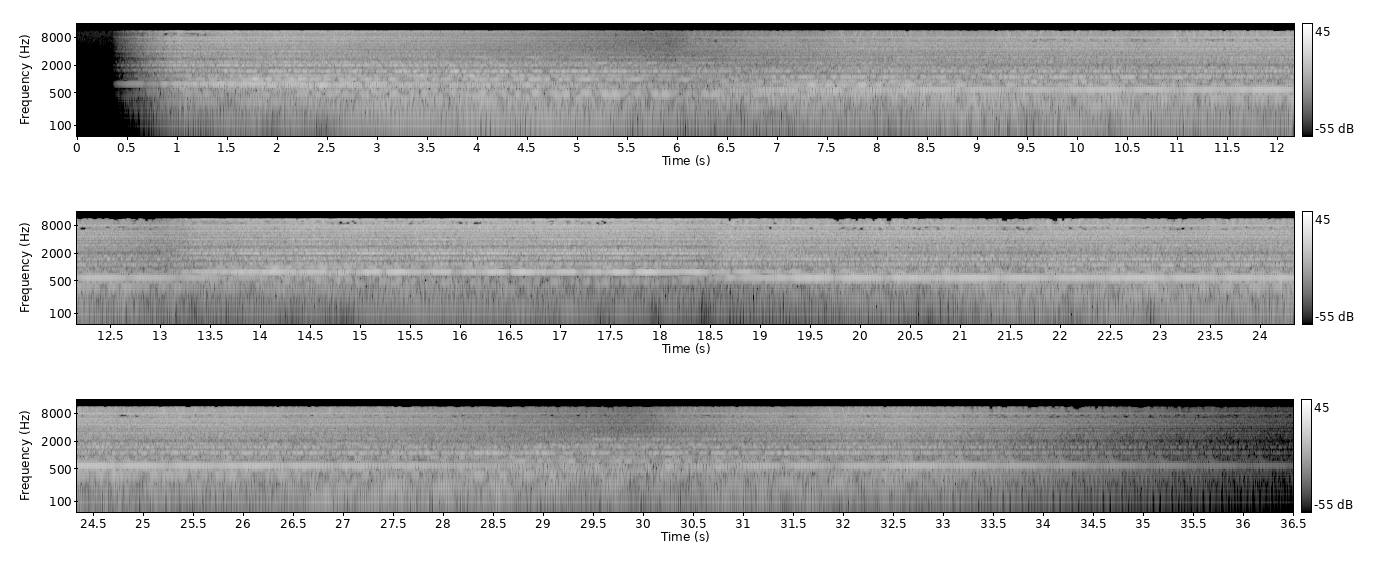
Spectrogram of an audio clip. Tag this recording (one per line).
impulsion
electronic
background
rumble
fx
machine
drone
noise
hover
energy
ambient
effect
soundscape
spaceship
Room
space
ambience
drive
bridge
engine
